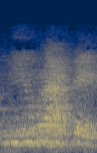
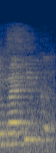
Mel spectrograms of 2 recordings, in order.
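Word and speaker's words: pneumatics: व्ट does it call नूमेटिक नूमेटिक am silent है आपका और बाकी है न्यूमेटिक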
